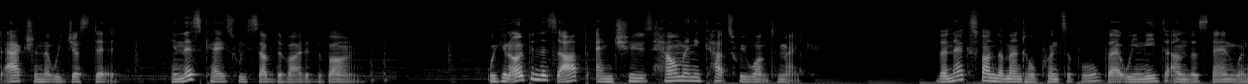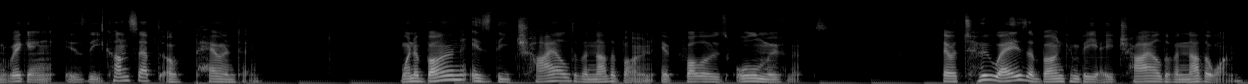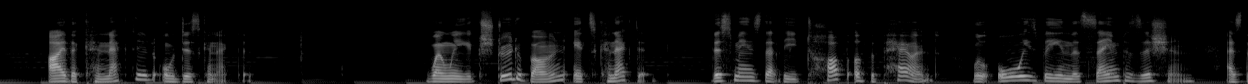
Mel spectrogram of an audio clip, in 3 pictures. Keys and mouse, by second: 2.1-6.1 drag, 7.1 click, 11.2 ctrl+Tab, 12.4 r, 16.1 g, 17.4 s, 18.8 alt+g, 19.1 alt+r, 19.4 alt+e, 20.1 alt+s, 20.8 Tab, 21.5 click, 23.3 alt+p, 24.6 r, 25.8 g, 26.8 ctrl+Tab, 27.1 r, 30.7 Tab, 31.3 e, 33.0 click, 34.0 g.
